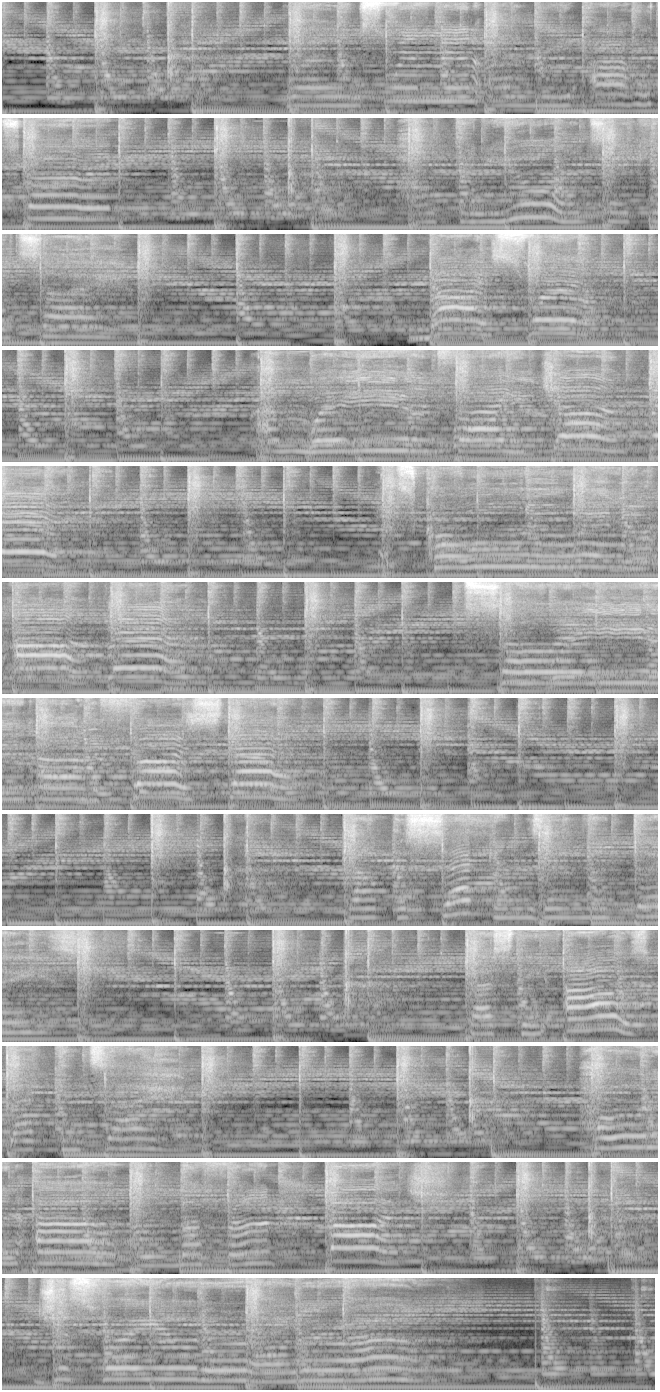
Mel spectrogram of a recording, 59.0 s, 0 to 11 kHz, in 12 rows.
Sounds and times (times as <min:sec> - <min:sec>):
Music: 0:00.0 - 0:59.0.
